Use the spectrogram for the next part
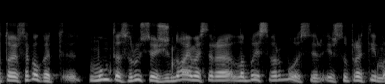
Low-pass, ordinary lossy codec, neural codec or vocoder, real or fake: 7.2 kHz; AAC, 64 kbps; none; real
